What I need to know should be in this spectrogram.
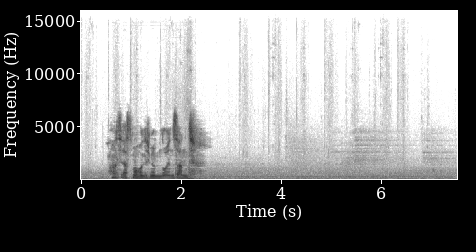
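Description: Footsteps scuff softly on stone.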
